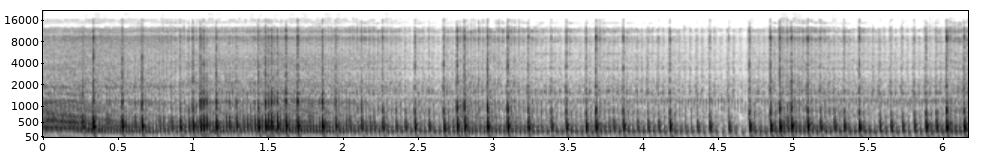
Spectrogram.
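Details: Old McCulloch 1-71 two-stroke chainsaw after a carburetor upgrade with a new adapter: steady burbling idle with a crisp, even firing beat and no stumbling; runs cleanly.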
